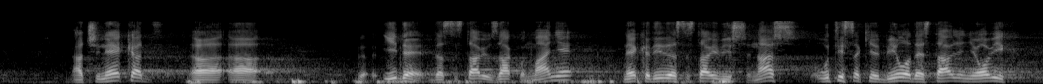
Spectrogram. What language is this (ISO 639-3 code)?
srp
